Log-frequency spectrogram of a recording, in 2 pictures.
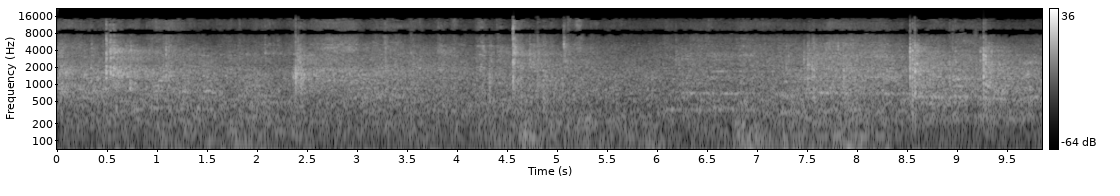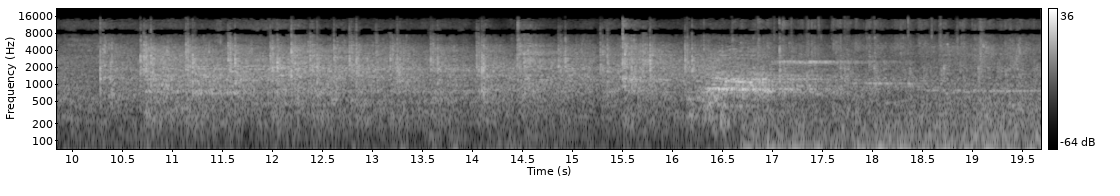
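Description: Skate blades scrape across the ice in a large echoing arena.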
